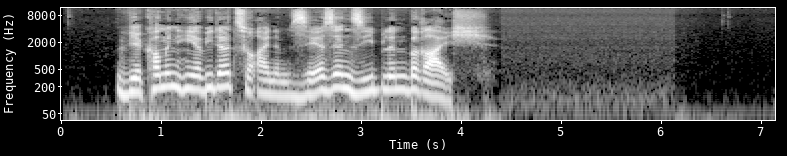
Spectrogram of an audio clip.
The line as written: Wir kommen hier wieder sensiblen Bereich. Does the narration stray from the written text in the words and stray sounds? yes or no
yes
